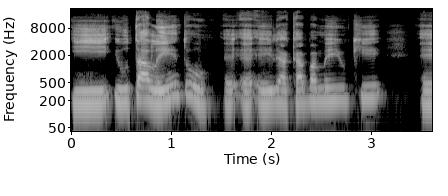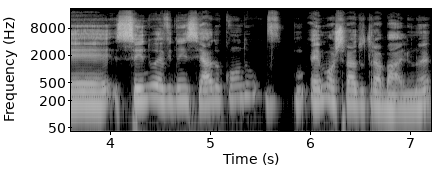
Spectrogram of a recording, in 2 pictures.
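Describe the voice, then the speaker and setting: A man speaks in a high voice with a Recife accent and ordinary pitch variation. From Brazil, Recife. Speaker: podcast host. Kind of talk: casual chat. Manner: halting.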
